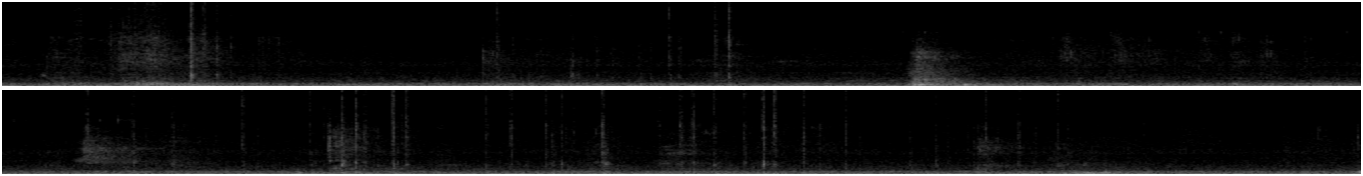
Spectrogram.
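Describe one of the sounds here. Fingers tap quickly on a laptop keyboard.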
